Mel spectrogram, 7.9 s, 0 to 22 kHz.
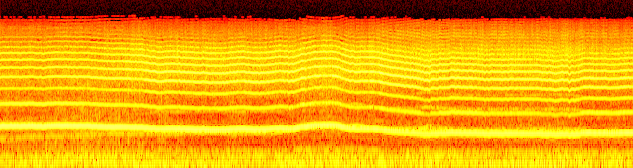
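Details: New-frame quad with new Xing 2207 2450kv motors, 5x4 V1S props, 4S 1500 battery, Bardwell F4 V1 FC, Spedix 30A BLHeli32 ESCs, Betaflight 4.1 with RPM filtering: high, buzzing, uneven motor whine wandering with throttle; constant motor vibration, cause unknown.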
